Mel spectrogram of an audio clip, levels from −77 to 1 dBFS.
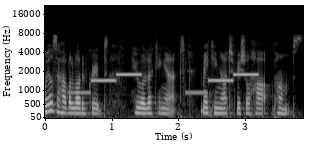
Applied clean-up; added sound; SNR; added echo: none; Telephone; 2 dB; none.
